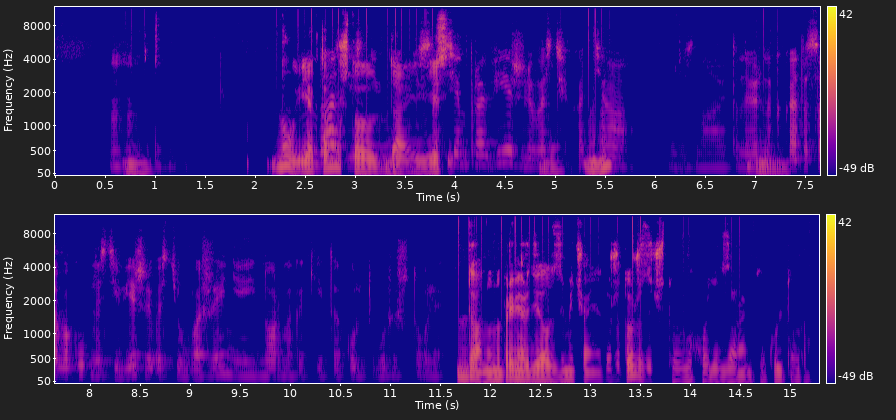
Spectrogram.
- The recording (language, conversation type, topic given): Russian, unstructured, Какие качества в людях ты ценишь больше всего?
- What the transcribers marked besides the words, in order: mechanical hum; static; tapping; other background noise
